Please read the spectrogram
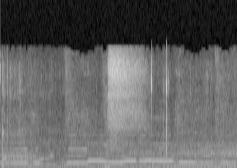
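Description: Background music carrying a simple flute-like melody, over a low engine hum that becomes steadier and louder in the second half.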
